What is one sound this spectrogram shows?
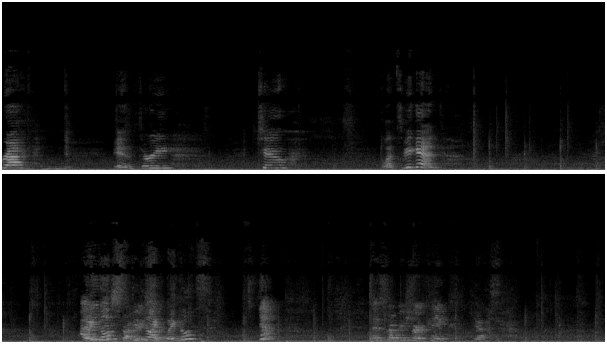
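A woman talks with animation nearby, in short bursts.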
